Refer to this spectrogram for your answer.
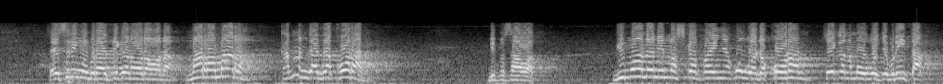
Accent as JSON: {"language": "Indonesian", "town": "Banjarmasin", "region": "South Kalimantan", "country": "Indonesia", "tie": "born or raised there", "said": "Saya kemarin diberitahu di kampung saya di Banjarmasin"}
